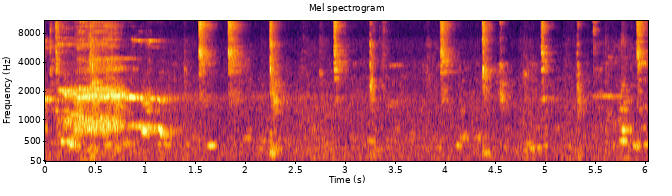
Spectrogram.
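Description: An animal call lasting about a second at the start, then near silence with faint, irregularly spaced clicks.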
